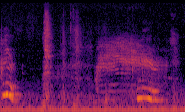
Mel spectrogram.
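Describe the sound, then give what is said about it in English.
A cat meows twice, first a short chirp and then a longer, drawn-out wavering meow, soft, with a brief click between the two calls and no talking. “Hi, big kitty.”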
